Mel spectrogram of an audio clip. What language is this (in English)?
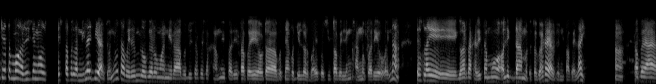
Nepali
